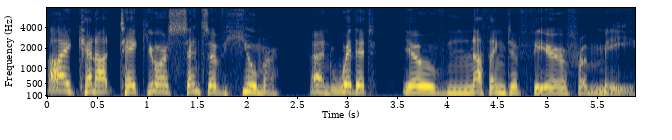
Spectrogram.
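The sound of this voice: A man uses a high, put-on character voice with vocal fry, speaking slowly on a very clean recording with a silent background. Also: fairly even intonation.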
